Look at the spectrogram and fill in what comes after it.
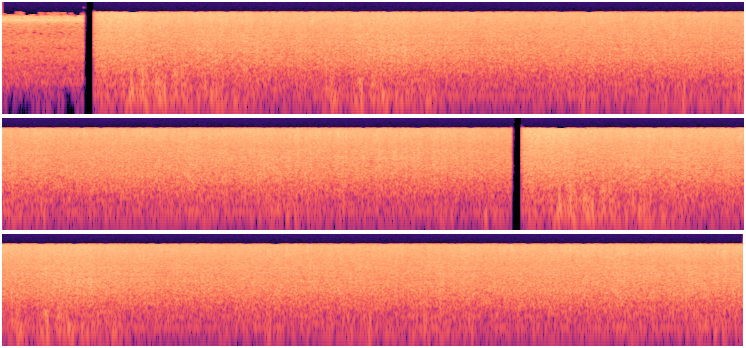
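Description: Heavy rain pouring down, heard from under an umbrella: a loud, steady hiss. It cuts out for an instant twice, about a second in and again near the middle. The first second is floodwater rushing over a wall.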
